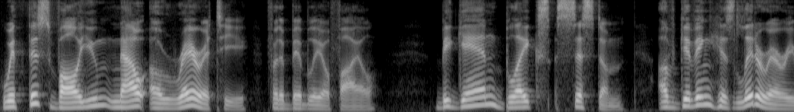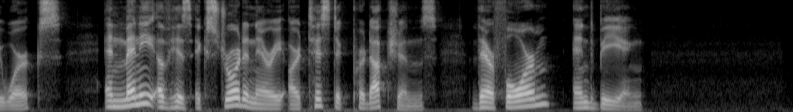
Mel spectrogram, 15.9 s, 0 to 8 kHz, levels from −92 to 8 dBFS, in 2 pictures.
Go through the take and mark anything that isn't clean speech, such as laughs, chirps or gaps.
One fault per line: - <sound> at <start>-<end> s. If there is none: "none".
none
